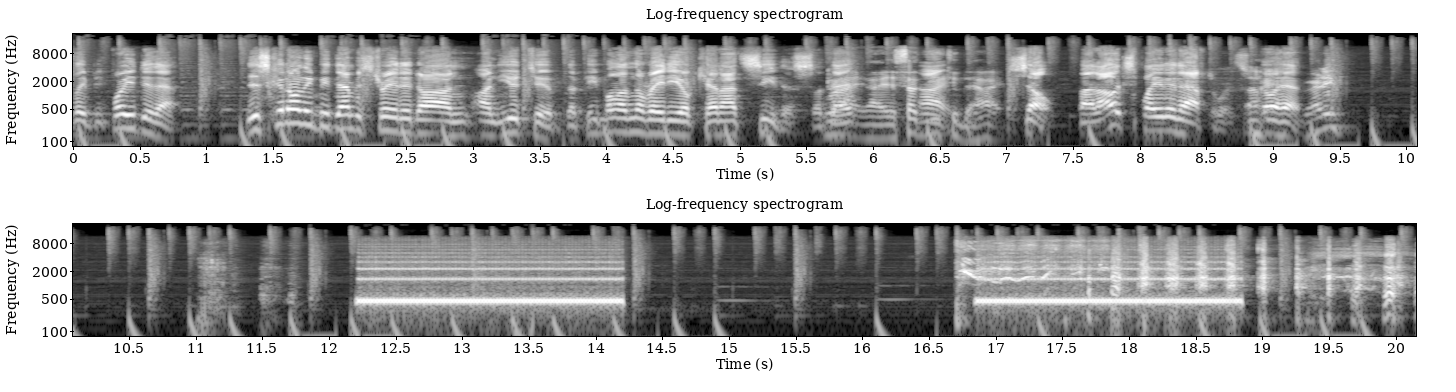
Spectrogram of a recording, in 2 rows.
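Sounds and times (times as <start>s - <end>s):
speech: 0.0s - 9.6s, 19.9s - 20.1s
ringback tone from an outgoing phone call: 12.2s - 14.2s, 16.8s - 18.9s
laughter: 16.7s - 20.1s.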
